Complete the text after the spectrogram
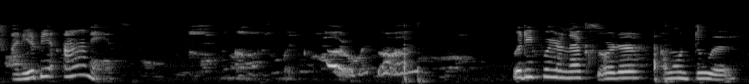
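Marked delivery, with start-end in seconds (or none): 2.2-4.3 much higher, far-off panic; high panicked repeat. Acted. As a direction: squeal in alarm.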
